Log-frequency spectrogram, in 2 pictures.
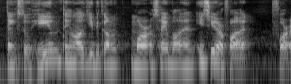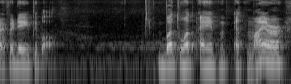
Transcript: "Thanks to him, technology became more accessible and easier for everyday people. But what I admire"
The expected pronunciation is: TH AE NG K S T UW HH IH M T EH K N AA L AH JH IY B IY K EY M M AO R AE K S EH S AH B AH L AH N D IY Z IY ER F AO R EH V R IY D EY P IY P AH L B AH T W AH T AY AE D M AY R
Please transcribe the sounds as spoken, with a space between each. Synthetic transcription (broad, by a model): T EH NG K S T UW HH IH M T EH K N AA L AH JH IY B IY K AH M M AO R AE S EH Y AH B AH L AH N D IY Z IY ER F AO R EH V R IY D EY P IY P AH L B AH T W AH T AY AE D M AY R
